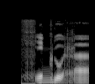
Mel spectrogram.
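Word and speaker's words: фигура: Figura. Figura, the U sounds like the U in moon.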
